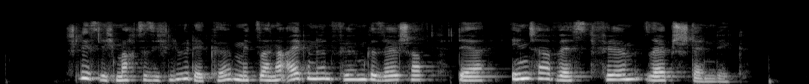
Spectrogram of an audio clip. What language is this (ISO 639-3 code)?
deu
